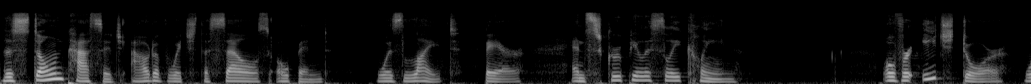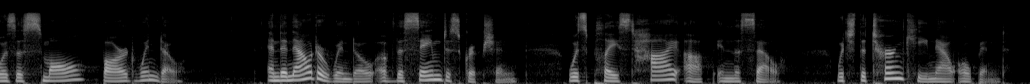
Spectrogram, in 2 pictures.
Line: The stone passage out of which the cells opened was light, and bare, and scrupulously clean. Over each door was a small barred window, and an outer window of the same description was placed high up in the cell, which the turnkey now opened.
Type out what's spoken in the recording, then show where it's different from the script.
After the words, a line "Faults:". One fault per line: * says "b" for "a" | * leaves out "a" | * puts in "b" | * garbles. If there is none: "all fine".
The stone passage out of which the cells opened was light, bare, and scrupulously clean. Over each door was a small barred window, and an outer window of the same description was placed high up in the cell, which the turnkey now opened.
Faults:
* leaves out "and"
